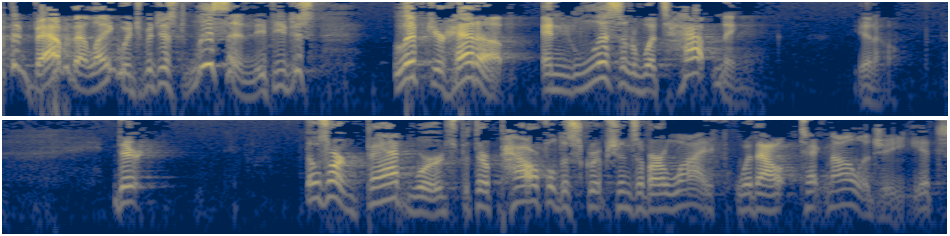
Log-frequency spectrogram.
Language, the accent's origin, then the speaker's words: English; Austin, Texas, United States; I grew up in Northwest Austin, And we had some acreage behind our house in the hills of Northwest Austin.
